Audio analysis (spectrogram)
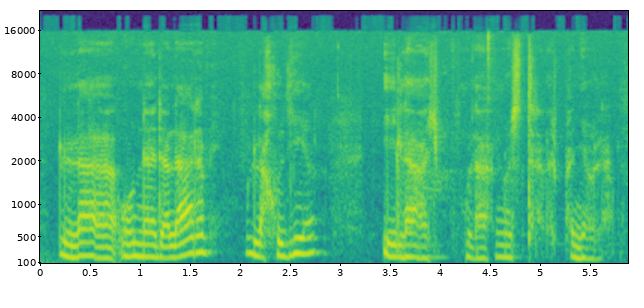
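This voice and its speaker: Against noticeable background noise, a woman speaks at a medium pitch and a fairly slow pace, with ordinary pitch variation and long, frequent pauses. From northern Morocco (Nador, Spanish protectorate). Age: 70s. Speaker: interviewee grandmother. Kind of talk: family interview. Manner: halting.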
